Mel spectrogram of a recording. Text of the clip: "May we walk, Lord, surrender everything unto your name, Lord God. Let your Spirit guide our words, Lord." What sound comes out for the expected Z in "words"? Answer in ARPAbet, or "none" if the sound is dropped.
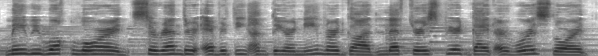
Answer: S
